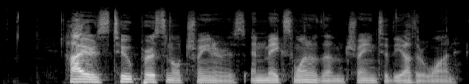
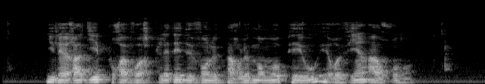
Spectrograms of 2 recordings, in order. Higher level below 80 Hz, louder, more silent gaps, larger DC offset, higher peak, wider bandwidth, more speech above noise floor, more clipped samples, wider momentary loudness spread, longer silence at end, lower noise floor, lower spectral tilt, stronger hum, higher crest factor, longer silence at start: first, -40 dBFS vs -52 dBFS; first, -17 LUFS vs -21 LUFS; neither; neither; about the same, 0 dBFS vs -2 dBFS; first, 14.5 kHz vs 7.8 kHz; first, 33 dB vs 28 dB; neither; first, 13 LU vs 6 LU; second, 0.15 s vs 0.35 s; about the same, -51 dBFS vs -48 dBFS; second, -5 dB/octave vs -7 dB/octave; neither; about the same, 18 dB vs 18 dB; first, 0.65 s vs 0.45 s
